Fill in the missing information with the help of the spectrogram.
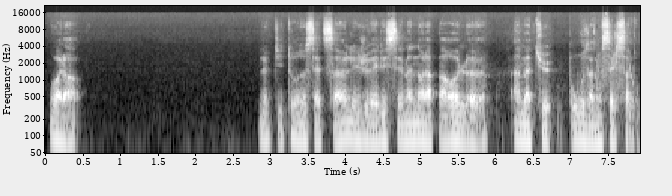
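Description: Deep husky-voiced man guiding a tour. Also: moderate pace, long pauses. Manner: relaxed guide voice with fillers. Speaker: guide giving a shop tour. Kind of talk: narrated walkthrough tour. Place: multi-floor hi-fi store, indoors.

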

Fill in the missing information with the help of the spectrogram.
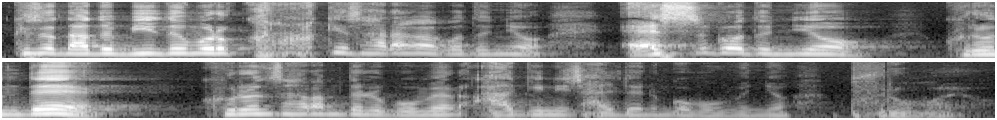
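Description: A male pastor preaching at an early morning church service, asking the congregation rhetorical questions and dropping from loud emphasis to a soft whisper at the ends of phrases. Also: sits high, brisk, hardly any pauses. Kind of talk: sermon.

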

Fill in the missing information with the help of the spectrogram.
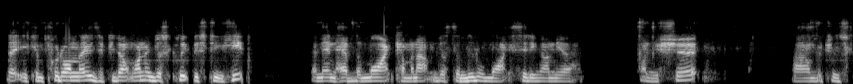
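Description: A man's voice: on the high side, slight background noise. A man giving a casual gear review from his workshop, hesitant and full of ums and restarts. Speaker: tech reviewer. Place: home workshop with 3D printers running. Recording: muffled, mic a bit far off.

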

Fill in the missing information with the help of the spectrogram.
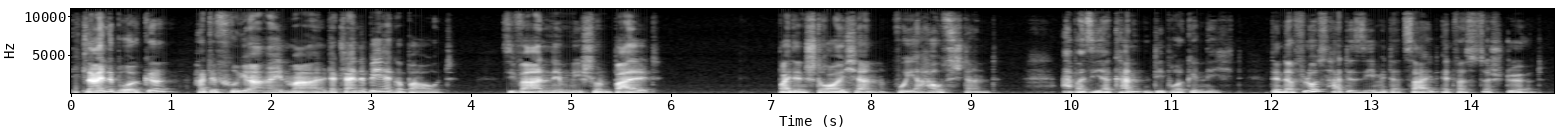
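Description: Slow, lively man reading a children's story. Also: fairly high pitch. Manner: expressive, unhurried storytelling. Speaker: reader.

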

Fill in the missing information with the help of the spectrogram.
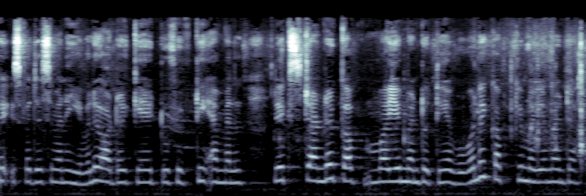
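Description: A woman with a slightly high voice chats casually through an unboxing review of baking gear, and she pauses often as she shows each item. She sits at home with a phone filming from above. Faint background hiss is under her voice. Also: a little mellow. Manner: chatty, frequent hesitations, shows items one by one. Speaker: cooking channel host. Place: indoors at home, seated over a box.

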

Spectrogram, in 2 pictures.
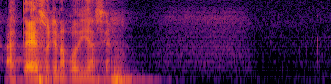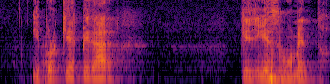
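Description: A man preaching a sermon in a church, telling stories with emotion and swinging from soft to loud. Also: on the high side, fairly even intonation, moderate pace. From Chile.

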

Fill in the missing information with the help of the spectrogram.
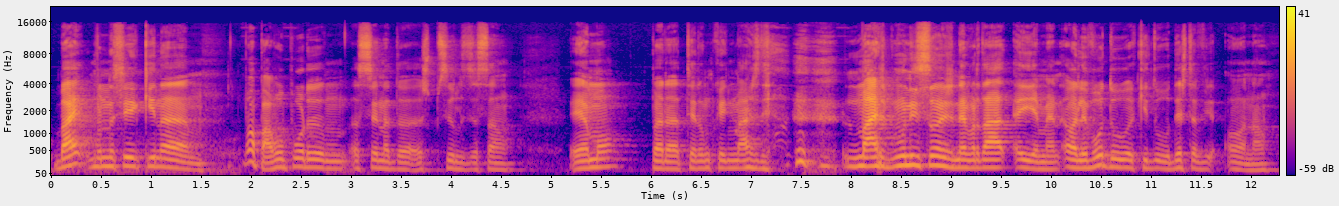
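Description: A young man with a European Portuguese accent giving excitable, profane commentary over his own gameplay, taunting other players. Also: a little high, moderate pace. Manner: excitable, swearing, taunting players, swings between shouting and muttering. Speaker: gaming channel host.

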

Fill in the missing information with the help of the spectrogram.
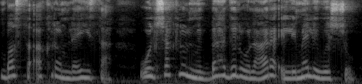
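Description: Fast Egyptian woman narrating a story. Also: mid-range voice, dark tone, breathy edge.

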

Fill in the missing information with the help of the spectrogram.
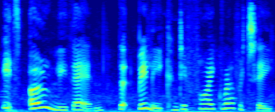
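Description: A wise old storybook cat who speaks slowly, weighing each word with calm caution, as a woman reads her aloud. Her voice is bright and lively in pitch, rising high on warnings. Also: slight background noise, full character voice.

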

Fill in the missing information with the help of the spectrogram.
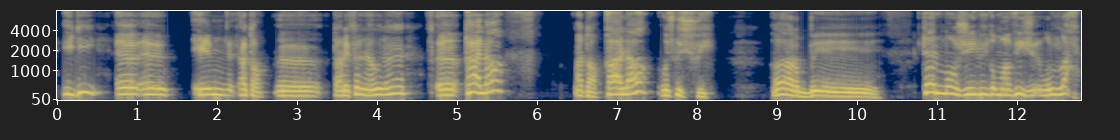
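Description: Husky voice, mid pitch, halting, filler-heavy, reads Arabic then explains, casual religious discussion. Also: lively intonation, warm tone. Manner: keeps pointing listener to the text.

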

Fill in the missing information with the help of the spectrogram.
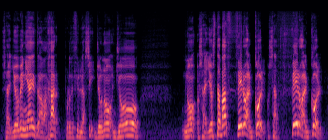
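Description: A young man with an accent from Spain, telling a story casually to his chat, animated and often repeating words. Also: fairly high pitch, a little fast. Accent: Spain Spanish. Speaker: streamer.

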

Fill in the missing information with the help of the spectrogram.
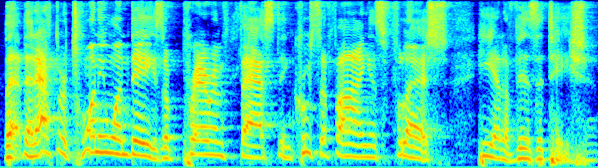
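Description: A male pastor with a high, gravelly voice preaches in a church. He reads scripture aloud in loud rising bursts and keeps prompting his congregation to answer. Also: animated, moderate pace. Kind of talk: call-and-response sermon.

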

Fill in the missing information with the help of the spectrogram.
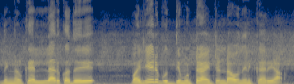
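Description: A woman narrating a story in an earnest, gently dramatic way, outdoors in the evening. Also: on the high side, racing, slight background noise. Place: outdoors in the evening in hilly countryside. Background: faint crickets and insects.

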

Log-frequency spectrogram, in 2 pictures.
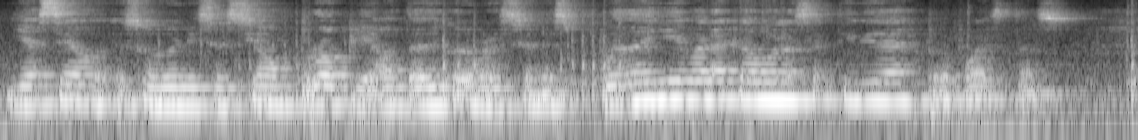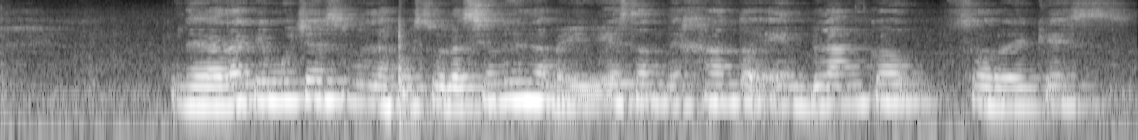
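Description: A woman's voice: medium pitch, dark tone, a little hiss or hum. A woman in her forties with a Peruvian accent, giving a conference presentation into a handheld mic with frequent fillers and restarts. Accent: Peruvian Spanish. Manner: explanatory, many fillers and restarts. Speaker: conference speaker from a research funding agency. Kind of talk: presentation talk. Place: conference hall. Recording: echoey hall, from far off.

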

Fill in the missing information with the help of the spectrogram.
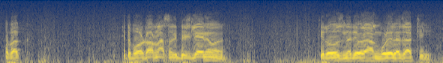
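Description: A man's voice: fairly low pitch, steady tone, moderate pace, a bit bright, a little hiss or hum, close to an everyday voice, poor audio. An actor playing a scheming older village man who gives coaxing, rustic instructions. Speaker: film character. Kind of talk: 1980s film acting.

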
